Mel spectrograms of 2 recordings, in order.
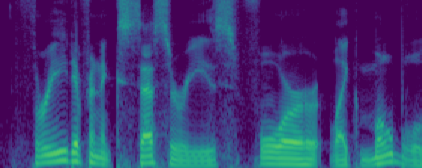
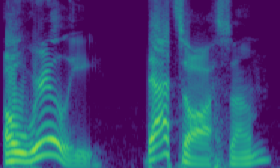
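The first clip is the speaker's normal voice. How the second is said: sarcastic; 7 semitones higher, 6 dB louder than usual. Retold or imitated. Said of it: "And I'm like".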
